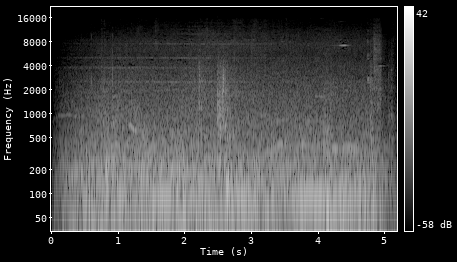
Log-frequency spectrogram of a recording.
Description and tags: tram arrive
Description: This is the sound of the arrival of the tram recorded in the street around the UPF campus. The background noise it's due to the wind and some people talking. It was recorded at 14:00
Recorded using Zoom H4, normalized and fade-in/fade-out added with Audacity.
